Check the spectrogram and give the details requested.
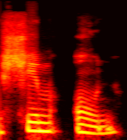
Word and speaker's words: Shimon: that separation thing again so we're not going to say Shimon we're going to say shim on okay and an accent this is the accent it's a Katon and this is own so this is Shimon and the accent is on the last syllable with the with the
